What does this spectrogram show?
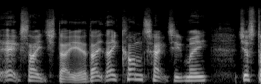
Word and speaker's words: XHDATA: xh data xh data we call it xh data they they contacted me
